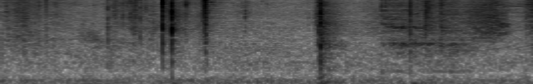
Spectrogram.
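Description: Faint handling of plastic-sleeved trading cards as they are gathered up off a cloth playmat, with a few short scrapes and clicks of the sleeves sliding against each other.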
